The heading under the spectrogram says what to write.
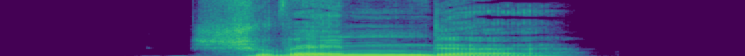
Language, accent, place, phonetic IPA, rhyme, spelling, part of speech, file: German, Germany, Berlin, [ˈʃvɛndə], -ɛndə, schwände, verb, De-schwände.ogg
- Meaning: first/third-person singular subjunctive II of schwinden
